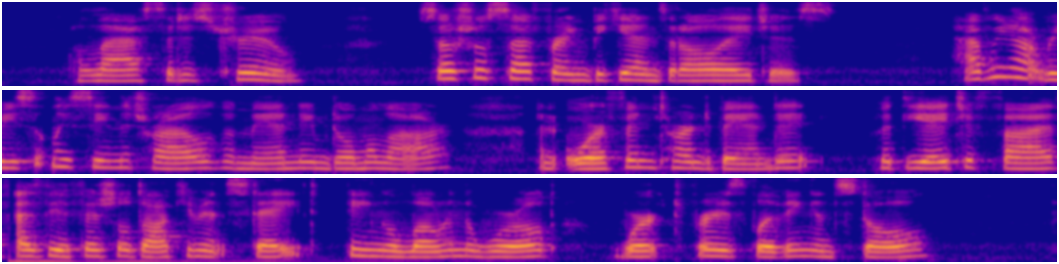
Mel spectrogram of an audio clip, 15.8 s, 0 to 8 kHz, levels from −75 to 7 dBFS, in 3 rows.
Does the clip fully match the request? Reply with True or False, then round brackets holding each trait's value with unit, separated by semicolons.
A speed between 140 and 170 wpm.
False (180 wpm)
